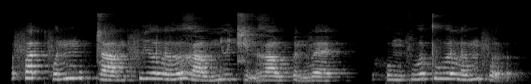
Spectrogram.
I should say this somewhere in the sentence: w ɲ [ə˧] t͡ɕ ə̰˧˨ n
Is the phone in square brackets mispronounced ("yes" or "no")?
yes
